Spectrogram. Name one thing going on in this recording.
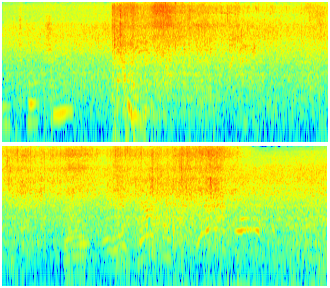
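Water rushes and splashes down a stream.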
